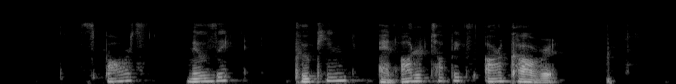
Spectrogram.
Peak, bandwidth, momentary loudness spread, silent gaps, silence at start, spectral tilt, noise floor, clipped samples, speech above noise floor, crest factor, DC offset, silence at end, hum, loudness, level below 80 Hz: -12 dBFS; 7.4 kHz; 19 LU; none; 0.85 s; -7.5 dB/octave; -81 dBFS; under 0.1%; 52 dB; 20 dB; under 0.1%; 0.6 s; none; -31 LUFS; -58 dBFS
